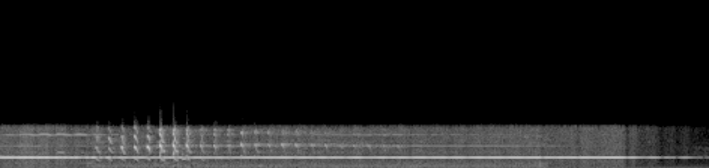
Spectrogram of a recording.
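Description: Flute music holding one long high note. About a second in, a rapid fluttering trill lasts for a second or so. The note fades out near the end.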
